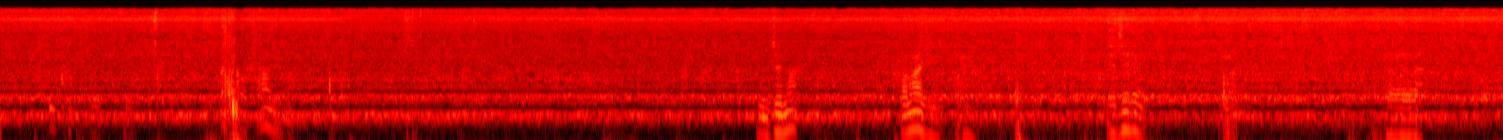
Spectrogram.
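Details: A steady, droning hum of many honey bees at a hive during beekeeping, with a man speaking now and then while searching for the queen.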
